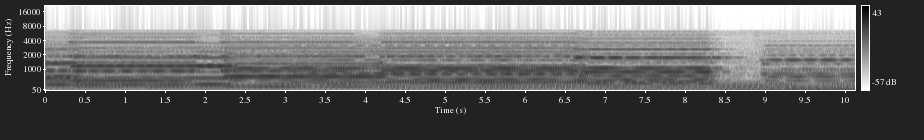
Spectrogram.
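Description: Burton K. Tidwell's 40-rank pipe organ playing slow, sustained chords that change every second or two. A deep pedal bass note comes in about four seconds in, and the sound dips briefly before a new chord near the end.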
